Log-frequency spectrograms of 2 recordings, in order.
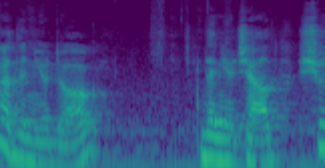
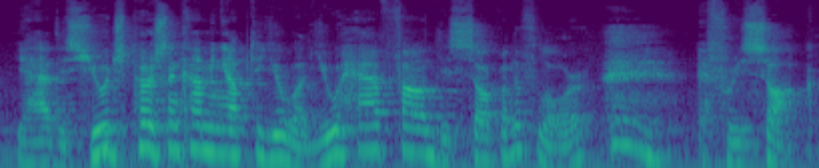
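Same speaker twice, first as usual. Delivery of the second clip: ordinary talk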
